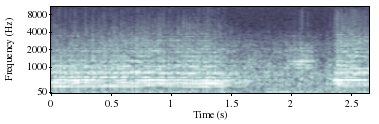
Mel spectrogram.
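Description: A train sounds its horn in a long, steady blare with a rumbling undertone, fairly loud, as it passes a ballpark during an afternoon baseball game, with no talking over it.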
